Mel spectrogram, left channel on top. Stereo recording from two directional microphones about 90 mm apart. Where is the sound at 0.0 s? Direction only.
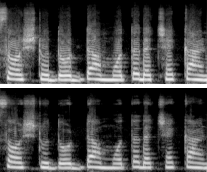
30° left (ahead or behind).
